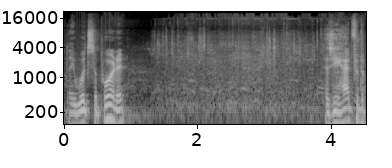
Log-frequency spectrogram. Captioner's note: camera shutters clicking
